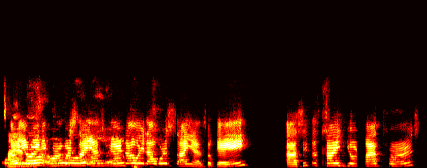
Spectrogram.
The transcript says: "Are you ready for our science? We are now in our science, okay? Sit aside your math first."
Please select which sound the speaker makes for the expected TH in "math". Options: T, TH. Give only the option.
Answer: T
